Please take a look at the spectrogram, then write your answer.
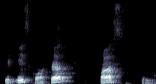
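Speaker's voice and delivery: quarter drawn out, each word slow; very slow model. Shown as a demonstration. Teacher introduces quarter to pupils, very slowly. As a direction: spell it out slowly for the class. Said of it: "seperempat itu adalah quarter".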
